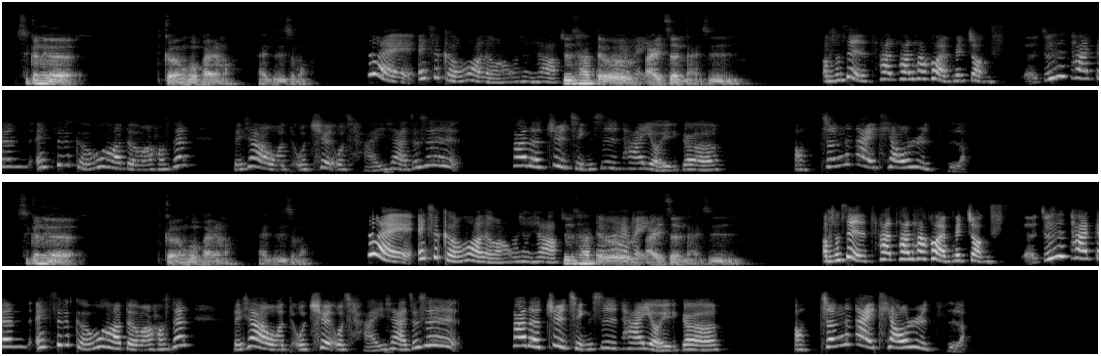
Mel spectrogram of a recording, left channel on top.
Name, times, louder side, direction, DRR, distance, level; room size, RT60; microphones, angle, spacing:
voice 1, 0.2-0.8 1.6-3.1 5.6-7.4, left 3 dB, 35° left, 0.3 m, -23 dB
voice 2, 3.7-5.6 5.9-6.5 8.2-12.8 13.3-15.5 16.1-18.1 18.9-20.6, right 7 dB, 80° right, 0.3 m, -23 dB
2.4 x 2.3 x 2.7 m
head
